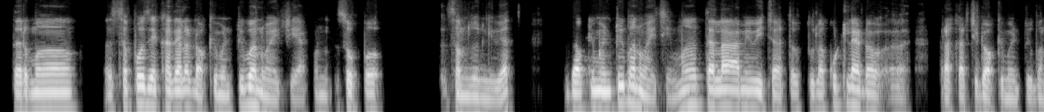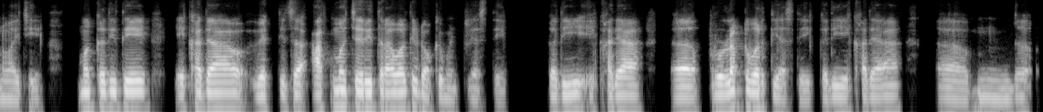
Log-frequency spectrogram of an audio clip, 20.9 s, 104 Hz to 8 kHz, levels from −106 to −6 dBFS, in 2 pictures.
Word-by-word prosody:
तर 110 Hz, 0 st, +2 dB
मग 115 Hz, -1 st, 0 dB
सपोज 140 Hz, -2 st, +4 dB
एखाद्याला 125 Hz, -1 st, +3 dB
डॉक्युमेंटरी 105 Hz, +4 st, -2 dB
बनवायची 95 Hz, -, +1 dB
आहे, 85 Hz, 0 st, -7 dB
आपण 100 Hz, -1 st, -11 dB, 0.2 s
सोपं -, -, 0 dB, 0.8 s
समजून 95 Hz, -2 st, -1 dB
घेऊयात, 85 Hz, 0 st, -1 dB, 0.6 s
डॉक्युमेंटरी 115 Hz, +4 st, +4 dB
बनवायची. 100 Hz, -, 0 dB
मग 130 Hz, +8 st, -2 dB
त्याला 125 Hz, 0 st, +6 dB
आम्ही 120 Hz, 0 st, +1 dB
विचारतो, 105 Hz, -2 st, -2 dB
"तुला 110 Hz, -1 st, -2 dB
कुठल्या 135 Hz, -1 st, +2 dB
डॉ 105 Hz, -1 st, +1 dB
अ, -, -, -11 dB, 0.4 s
प्रकारची -, -, -3 dB
डॉक्युमेंटरी 90 Hz, +1 st, -2 dB
बनवायची 85 Hz, -2 st, -7 dB
आहे?" 85 Hz, -, -17 dB, 0.2 s
मग 115 Hz, 0 st, +2 dB
कधी 115 Hz, 0 st, +2 dB
ते 115 Hz, -, +6 dB, 0.5 s
एखाद्या 110 Hz, +1 st, +3 dB, 0.4 s
व्यक्तीचं 100 Hz, +1 st, 0 dB
आत्मचरित्रावरती 115 Hz, -1 st, +3 dB
डॉक्युमेंटरी 90 Hz, -6 st, -5 dB
असते, 80 Hz, -, -15 dB, 0.5 s
कधी 100 Hz, +2 st, 0 dB
एखाद्या 100 Hz, 0 st, +1 dB, 0.4 s
अ, 95 Hz, -1 st, +6 dB, 0.2 s
प्रोडक्टवरती 110 Hz, +2 st, +3 dB
असते, 80 Hz, -, -9 dB
कधी 95 Hz, 0 st, -3 dB
एखाद्या 95 Hz, +1 st, -3 dB, 0.4 s
अ, 90 Hz, -, -12 dB, 0.7 s
ग 95 Hz, -, -7 dB
110 Hz, 120 wpm, -25 LUFS, 95-120 Hz, 0.8 s, त्याला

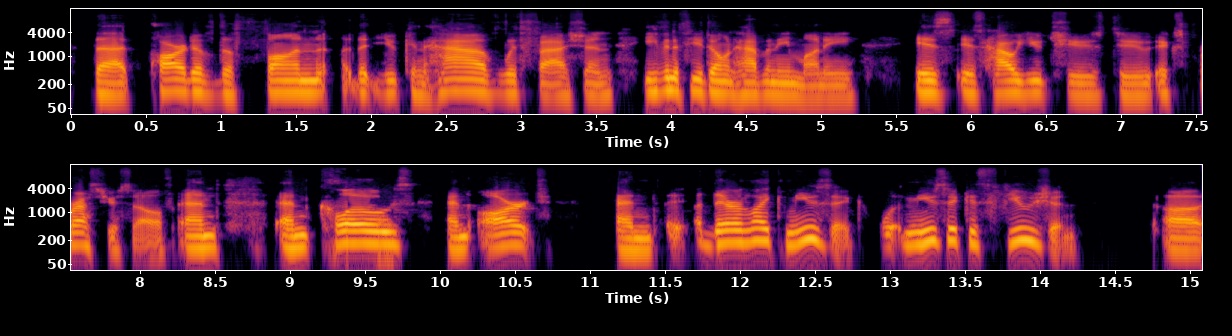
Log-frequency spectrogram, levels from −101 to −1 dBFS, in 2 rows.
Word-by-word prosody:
that 110 Hz, -2 st, +3 dB
part 135 Hz, 0 st, +5 dB
of 115 Hz, -4 st, -2 dB
the 115 Hz, -2 st, -3 dB, 0.2 s
fun 125 Hz, 0 st, +3 dB, 0.2 s
that 125 Hz, -, -3 dB
you 120 Hz, +1 st, -7 dB
can 115 Hz, -2 st, -9 dB
have 130 Hz, +1 st, +3 dB
with 120 Hz, 0 st, -5 dB
fashion, 105 Hz, 0 st, -3 dB, 0.2 s
even 130 Hz, +3 st, +1 dB
if 135 Hz, -, -4 dB
you 135 Hz, -, +1 dB
don't 120 Hz, -3 st, +1 dB
have 110 Hz, +1 st, 0 dB
any 110 Hz, -2 st, -1 dB
money, 95 Hz, -1 st, -5 dB, 0.4 s
is 125 Hz, -3 st, +2 dB
is 120 Hz, -3 st, -3 dB
how 120 Hz, +1 st, +3 dB
you 120 Hz, 0 st, -2 dB
choose 105 Hz, -2 st, -7 dB
to 105 Hz, -1 st, -4 dB
express 145 Hz, +6 st, -2 dB
yourself, -, -, -6 dB
and 130 Hz, 0 st, +3 dB, 0.4 s
and 130 Hz, +1 st, +2 dB
clothes 165 Hz, -2 st, +5 dB, 0.2 s
and 120 Hz, 0 st, +1 dB
art, 150 Hz, +2 st, +5 dB, 0.6 s
and, 110 Hz, -1 st, +1 dB
eh, -, -, -5 dB, 0.2 s
they're 175 Hz, +3 st, +5 dB
like 195 Hz, +1 st, +3 dB
music. 175 Hz, +3 st, 0 dB, 0.2 s
W 140 Hz, -, -5 dB
music 185 Hz, +5 st, +2 dB
is 160 Hz, -, -2 dB
fusion. 190 Hz, -2 st, -1 dB, 0.6 s
Uh, 110 Hz, -1 st, +3 dB
125 Hz, 165 wpm, -24 LUFS, 110-150 Hz, 0.6 s, part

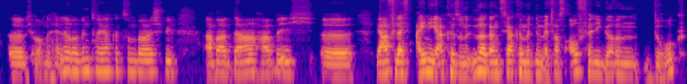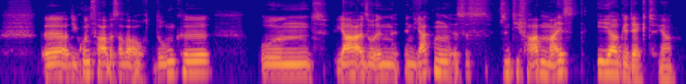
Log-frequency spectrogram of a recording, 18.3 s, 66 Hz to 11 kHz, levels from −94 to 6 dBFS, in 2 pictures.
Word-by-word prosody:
Äh, 115 Hz, 0 st, +1 dB
ich 110 Hz, -, -15 dB
habe -, -, -7 dB
auch -, -, -6 dB
'ne 115 Hz, -2 st, -9 dB
hellere 150 Hz, +6 st, -1 dB
Winterjacke 150 Hz, -1 st, -4 dB
zum 145 Hz, -1 st, -8 dB
Beispiel, 140 Hz, -1 st, -2 dB, 0.3 s
aber 125 Hz, +1 st, +2 dB
da 130 Hz, +2 st, +1 dB
habe 130 Hz, +2 st, -1 dB
ich, 130 Hz, 0 st, -7 dB
äh, 110 Hz, -1 st, +3 dB, 0.3 s
ja, 130 Hz, +1 st, +6 dB
vielleicht 130 Hz, -1 st, +3 dB
1 140 Hz, +1 st, +4 dB
Jacke, 135 Hz, +1 st, +2 dB
so 120 Hz, -, -6 dB
'ne 115 Hz, -, -2 dB
Übergangsjacke 130 Hz, -1 st, +3 dB
mit 125 Hz, 0 st, -2 dB
'nem 125 Hz, -2 st, -3 dB
etwas 125 Hz, -1 st, -4 dB
auffälligeren 120 Hz, -4 st, -3 dB
Druck. 110 Hz, -, -7 dB, 0.6 s
Äh, 115 Hz, -1 st, +4 dB
die 110 Hz, +1 st, -7 dB
Grundfarbe 125 Hz, -2 st, +1 dB
ist -, -, -11 dB
aber -, -, +1 dB
auch -, -, -4 dB
dunkel 130 Hz, +3 st, 0 dB, 0.6 s
und 110 Hz, 0 st, -2 dB
ja, 115 Hz, +2 st, +6 dB
also 115 Hz, -3 st, +2 dB
in 110 Hz, +1 st, -3 dB
in 115 Hz, -, -5 dB
Jacken 130 Hz, +3 st, 0 dB
ist -, -, -10 dB
es -, -, -15 dB
sind 130 Hz, +2 st, -8 dB
die 135 Hz, -, -8 dB
Farben 130 Hz, -1 st, +2 dB
meist 135 Hz, +5 st, 0 dB, 0.2 s
eher 130 Hz, -1 st, +5 dB
gedeckt, 105 Hz, -5 st, -2 dB
ja. 95 Hz, -2 st, -6 dB
125 Hz, 155 wpm, -25 LUFS, 115-135 Hz, 0.6 s, ja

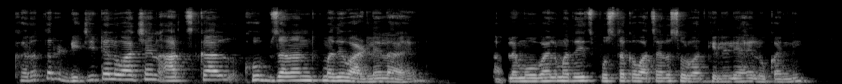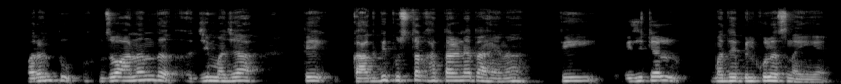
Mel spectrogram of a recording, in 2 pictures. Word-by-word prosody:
खरं 180 Hz, +3 st, -7 dB
तर 275 Hz, -1 st, -4 dB
डिजिटल 200 Hz, +9 st, -2 dB
वाचन 225 Hz, +1 st, +1 dB
आजकाल 175 Hz, +5 st, +1 dB, 0.2 s
खूप 205 Hz, -3 st, -2 dB
जणांमध्ये 185 Hz, -1 st, +2 dB
वाढलेलं 140 Hz, -1 st, 0 dB
आहे. 125 Hz, +1 st, -4 dB, 0.8 s
आपल्या 145 Hz, 0 st, -4 dB
मोबाईलमध्येच 165 Hz, +3 st, +1 dB
पुस्तकं 155 Hz, +1 st, +2 dB
वाचायला 145 Hz, +1 st, -1 dB
सुरुवात 140 Hz, -3 st, +2 dB
केलेली 135 Hz, 0 st, -4 dB
आहे 140 Hz, +1 st, -3 dB
लोकांनी. 125 Hz, +3 st, -7 dB, 0.7 s
परंतु 175 Hz, +4 st, 0 dB, 0.4 s
जो 170 Hz, +3 st, +4 dB
आनंद, 190 Hz, +3 st, +2 dB, 0.4 s
जी 165 Hz, +3 st, 0 dB
मजा 170 Hz, +1 st, +2 dB, 0.6 s
ते 175 Hz, -1 st, +2 dB, 0.3 s
कागदी 145 Hz, +6 st, +2 dB
पुस्तक 190 Hz, +2 st, +5 dB
हाताळण्यात 175 Hz, +1 st, +2 dB
आहे 145 Hz, -4 st, 0 dB
ना, 145 Hz, +3 st, -3 dB, 0.4 s
ती 165 Hz, 0 st, +1 dB, 0.5 s
डिजिटलमध्ये 165 Hz, -1 st, 0 dB
बिलकुलच 160 Hz, +1 st, +4 dB
नाही 120 Hz, -4 st, -4 dB
आहे. 115 Hz, -, -10 dB
165 Hz, 120 wpm, -24 LUFS, 145-180 Hz, 0.8 s, पुस्तक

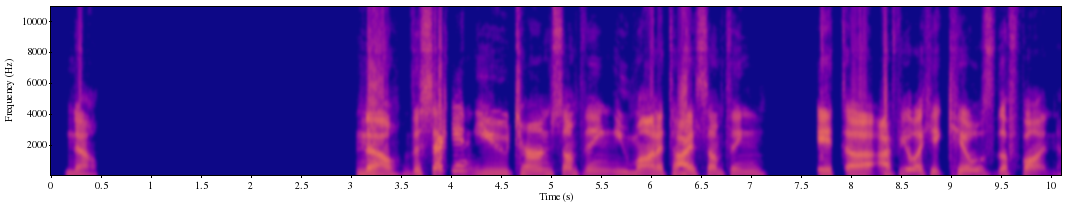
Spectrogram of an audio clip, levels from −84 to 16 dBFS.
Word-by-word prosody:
No. -, -, -2 dB, 2.6 s
No. 130 Hz, -10 st, +4 dB
The 175 Hz, +5 st, -5 dB
second 310 Hz, -, +2 dB
you 245 Hz, +2 st, -2 dB
turn 210 Hz, 0 st, -2 dB
something 190 Hz, -2 st, -4 dB
you 170 Hz, -2 st, -7 dB
monetize 150 Hz, +4 st, +3 dB
something, 165 Hz, +2 st, -7 dB, 0.5 s
it, 150 Hz, -1 st, +5 dB
uh, 135 Hz, -1 st, +5 dB
I 160 Hz, -, +3 dB
feel 220 Hz, +8 st, -7 dB
like 220 Hz, -5 st, 0 dB
it 145 Hz, -6 st, -2 dB
kills 190 Hz, +1 st, -3 dB
the 155 Hz, -, -2 dB
fun. -, -, -3 dB
175 Hz, 115 wpm, -24 LUFS, 155-210 Hz, 2.6 s, it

